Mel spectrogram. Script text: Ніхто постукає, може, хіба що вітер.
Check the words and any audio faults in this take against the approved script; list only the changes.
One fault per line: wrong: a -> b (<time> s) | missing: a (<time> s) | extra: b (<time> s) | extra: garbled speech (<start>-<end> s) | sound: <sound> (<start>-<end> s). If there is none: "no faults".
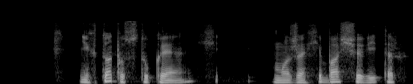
no faults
